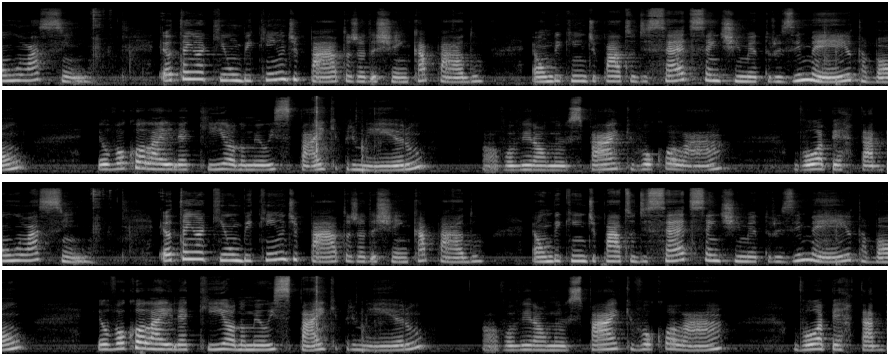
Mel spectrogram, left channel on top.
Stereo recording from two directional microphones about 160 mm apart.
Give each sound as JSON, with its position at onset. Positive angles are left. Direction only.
{"t": 0.0, "sound": "a woman's voice", "side_deg": -30}
{"t": 5.3, "sound": "a woman's voice", "side_deg": -35}
{"t": 8.7, "sound": "a woman's voice", "side_deg": -25}
{"t": 9.8, "sound": "a woman's voice", "side_deg": -50}
{"t": 12.3, "sound": "a woman's voice", "side_deg": -10}
{"t": 15.2, "sound": "a woman's voice", "side_deg": -45}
